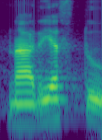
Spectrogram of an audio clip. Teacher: ये नार्यः का विसर्ग का स हो जाता है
